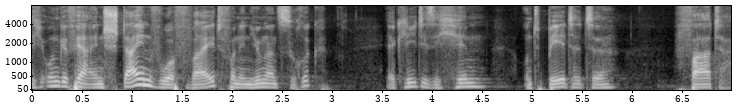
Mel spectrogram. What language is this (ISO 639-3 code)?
deu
